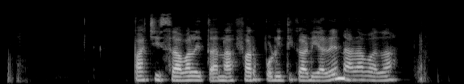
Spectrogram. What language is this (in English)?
Basque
